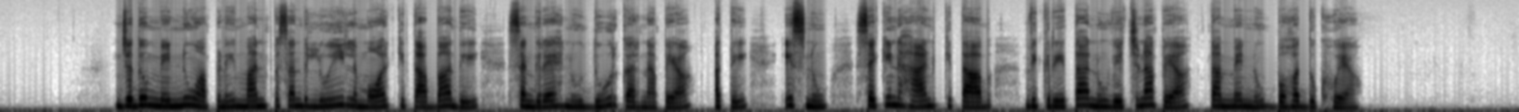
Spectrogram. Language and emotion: Punjabi, sad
